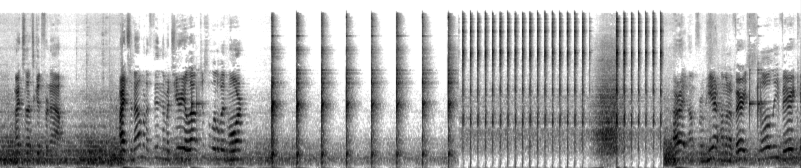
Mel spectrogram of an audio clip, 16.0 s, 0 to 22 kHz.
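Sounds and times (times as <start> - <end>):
hammer striking steel on anvil: 5.4 - 13.3.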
